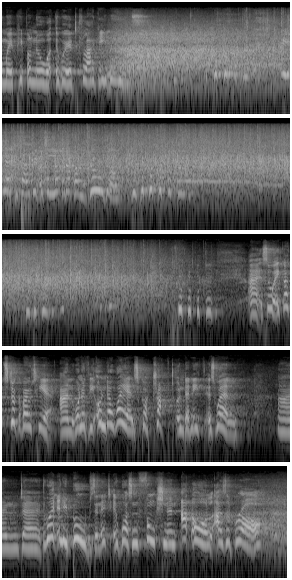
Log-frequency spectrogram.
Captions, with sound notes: where people know what the word claggy means. (audience laughing), I usually to tell people to look it up on google. (laughing) (audience applauding) So it got stuck about here and one of the underwires got trapped underneath as well. And, there weren't any boobs in it, it wasn't functioning at all as a bra.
